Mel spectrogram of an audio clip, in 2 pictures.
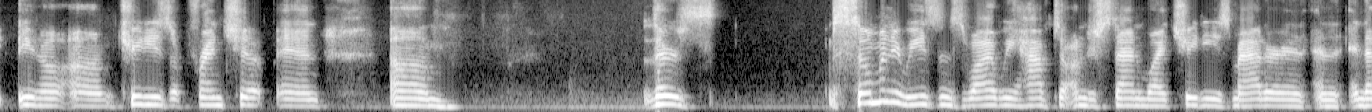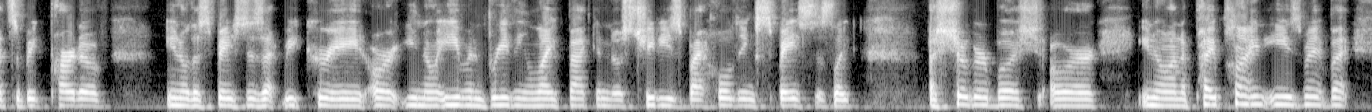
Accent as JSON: {"language": "English", "town": "Leech Lake Reservation", "region": "Minnesota", "country": "United States", "said": "I'm from the Leech Lake Reservation in northern Minnesota."}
